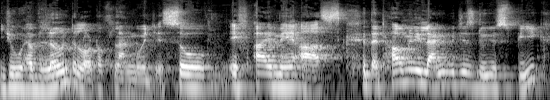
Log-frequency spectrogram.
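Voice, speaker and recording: There is audible room echo and noticeable background noise as a man talks at a moderate pace with a fairly high pitch and hardly any pauses. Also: ordinary pitch variation. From India. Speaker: YouTube vlogger and interviewer. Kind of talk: interview.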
